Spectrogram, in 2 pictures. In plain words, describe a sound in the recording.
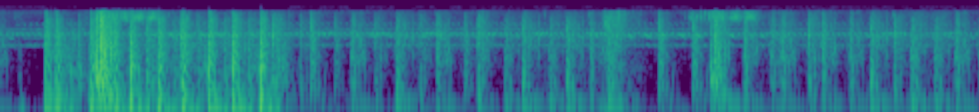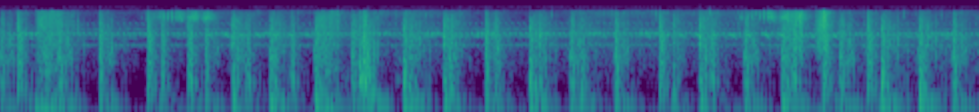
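Quick running footsteps thud steadily.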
